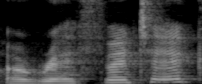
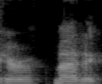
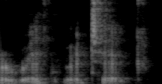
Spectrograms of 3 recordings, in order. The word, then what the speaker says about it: arithmetic: two different ways to pronounce that word um arithmetic is probably the pronunciation pronunciation you've used before that just means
